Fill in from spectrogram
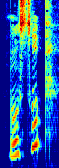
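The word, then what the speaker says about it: Moestrup: Also Mette Mostrup, how do you pronounce the name again? – Mostrup, I think you can pronounce it better than me, so leave it your pronunciation.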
